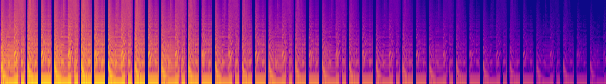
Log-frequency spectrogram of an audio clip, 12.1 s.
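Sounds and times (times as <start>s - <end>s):
neutral dance music: 0.0s - 4.8s.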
